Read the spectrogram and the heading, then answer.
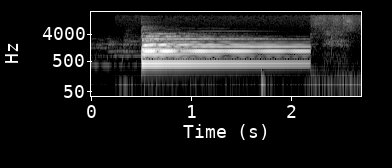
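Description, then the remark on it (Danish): A golden metal singing bowl is struck once and rings with a clear, shimmering tone that holds steady for over a second, then stops abruptly. Faint low rumbling follows. “Og der havde hun sat sådan to borde op, og det ene fyldt med sådan nogle guld skåle.”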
